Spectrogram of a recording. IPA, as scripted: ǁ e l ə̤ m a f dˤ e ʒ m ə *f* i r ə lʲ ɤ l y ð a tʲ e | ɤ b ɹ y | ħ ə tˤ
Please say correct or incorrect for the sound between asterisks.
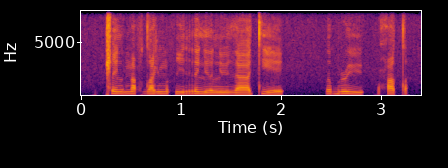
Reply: correct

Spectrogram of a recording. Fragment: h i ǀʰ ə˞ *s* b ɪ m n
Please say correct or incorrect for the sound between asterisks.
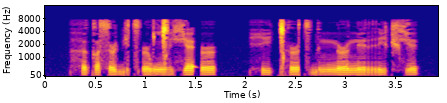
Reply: incorrect: t͡s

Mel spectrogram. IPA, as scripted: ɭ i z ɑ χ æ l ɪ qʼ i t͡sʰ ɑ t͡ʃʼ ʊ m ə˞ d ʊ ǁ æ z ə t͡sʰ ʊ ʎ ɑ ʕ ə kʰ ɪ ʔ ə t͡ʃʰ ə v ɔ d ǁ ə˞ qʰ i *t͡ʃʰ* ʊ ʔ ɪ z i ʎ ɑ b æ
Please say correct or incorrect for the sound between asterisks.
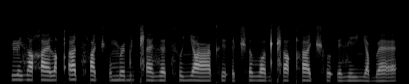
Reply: correct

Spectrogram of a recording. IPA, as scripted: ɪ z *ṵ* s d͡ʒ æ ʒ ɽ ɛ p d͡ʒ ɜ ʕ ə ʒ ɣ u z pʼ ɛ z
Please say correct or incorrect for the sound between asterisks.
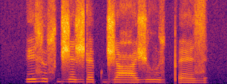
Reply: incorrect: u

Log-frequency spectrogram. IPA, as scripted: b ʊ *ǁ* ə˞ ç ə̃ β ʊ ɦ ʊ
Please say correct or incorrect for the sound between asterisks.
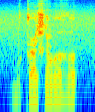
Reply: incorrect: k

